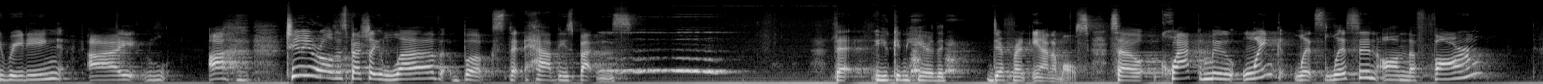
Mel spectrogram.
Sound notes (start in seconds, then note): 9.0 animal sound from book; 9.0 dog barking sound from book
